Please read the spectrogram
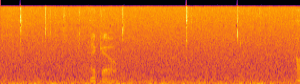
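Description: Separate computer keyboard keystrokes, about five sharp clicks spread over a few seconds, over a steady hiss.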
